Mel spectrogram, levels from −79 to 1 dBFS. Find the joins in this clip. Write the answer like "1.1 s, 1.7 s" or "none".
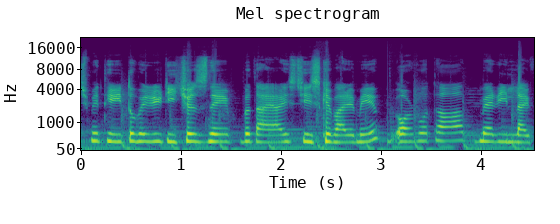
3.1 s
